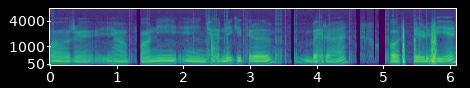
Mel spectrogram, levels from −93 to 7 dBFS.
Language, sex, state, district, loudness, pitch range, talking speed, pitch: Hindi, male, Bihar, Gaya, -23 LUFS, 110-120 Hz, 145 wpm, 115 Hz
